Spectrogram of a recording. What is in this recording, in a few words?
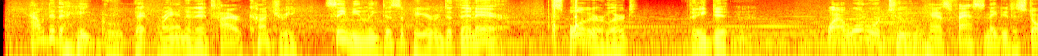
Narration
